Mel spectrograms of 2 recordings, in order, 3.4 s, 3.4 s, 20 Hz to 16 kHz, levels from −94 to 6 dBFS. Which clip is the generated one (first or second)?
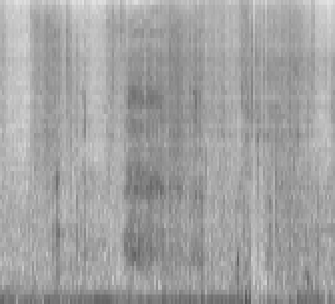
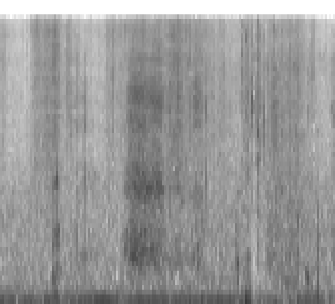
first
